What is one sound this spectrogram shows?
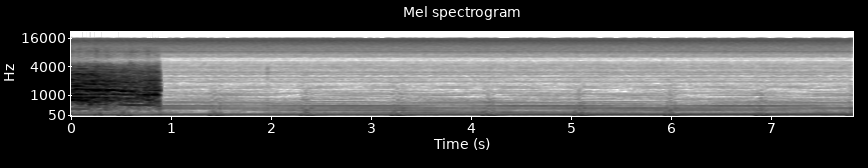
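Feet shuffle and tap softly on a canvas floor.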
